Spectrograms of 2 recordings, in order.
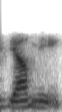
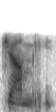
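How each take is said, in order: First: The word begins with a Y sound. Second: The word begins with a J sound.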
